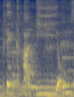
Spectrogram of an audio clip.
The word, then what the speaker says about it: picadillo: All right, we'll say it like the way the Spanish people say picadillo.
